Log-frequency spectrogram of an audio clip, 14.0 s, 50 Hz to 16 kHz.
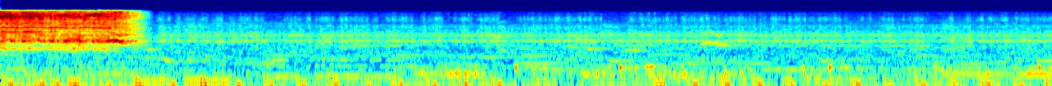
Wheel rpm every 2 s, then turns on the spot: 120, 0, 0, 0, 0, 0, 0.
none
